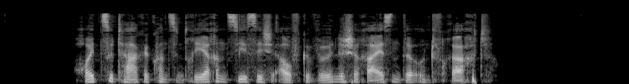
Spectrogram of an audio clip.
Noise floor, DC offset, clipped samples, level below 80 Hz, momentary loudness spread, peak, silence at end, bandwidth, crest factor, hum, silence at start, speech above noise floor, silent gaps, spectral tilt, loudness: -74 dBFS; under 0.1%; under 0.1%; -58 dBFS; 8 LU; -2 dBFS; 1.35 s; 12 kHz; 20 dB; none; 0.75 s; 53 dB; none; -3 dB/octave; -20 LUFS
